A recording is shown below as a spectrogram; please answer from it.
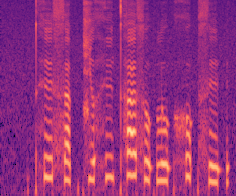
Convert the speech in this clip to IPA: t̪ʰ e˧ s a˨ t̚ t͡ɕ ə˧ h ĩ˥˧ t̪ʰ a˦ s o˨ ʔ l o˨ ʔ h o˦ ʔ s e˨ ʔ

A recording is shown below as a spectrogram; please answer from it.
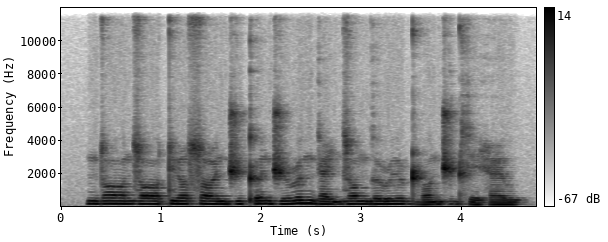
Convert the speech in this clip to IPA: n d ɔː˨ n z ɔː˨ t ʉː˨ sˤ ɵː˨ n d͡ʒ y˨ kʼ ɵ˦ n d͡ʒ y˨˦ ɭ ɵ˦ ŋ ɡ æ˨ i̯ n z ɔ˦ ŋ ɡ ɵ˦ u̯ ɭ ʉː˦ ɖʱ ɔ˨˦ n d͡ʒ ɵ˦ ɖ x e˨ h æ˦ u̯

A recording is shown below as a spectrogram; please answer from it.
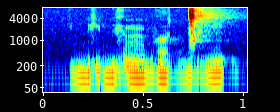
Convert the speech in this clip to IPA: bʲ ḛ bʲ o̰ m b o ɡ͡ǀ i

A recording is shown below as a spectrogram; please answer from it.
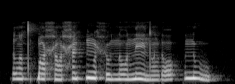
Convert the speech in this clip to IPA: l ũ tˤ k͡p ɔ ħ ɔ̃ ħ ẽ k͡p ũ ħ u n ɔ n ẽ d ɔ̃ l ɾ ɔ | n u

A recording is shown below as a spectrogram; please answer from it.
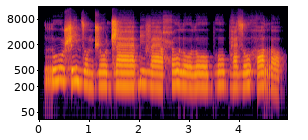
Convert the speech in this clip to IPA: r uː ʂ i n z o n d͡ʒ oː ɖ͡ʐ æː ɓ i v æː ħ o l oː l oː bʱ oː bʱ æ z o h ɒ r ɒ

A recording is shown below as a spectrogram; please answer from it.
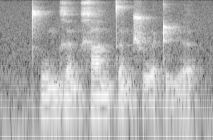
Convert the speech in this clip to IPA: t̪ʰ u˨˩˦ m ɣ ə˨˩˨ m x a˧ n t̪ ə˨˩ m ʂ u˨˩˨ ə̯ ʈ i˨˩˨ ə̯

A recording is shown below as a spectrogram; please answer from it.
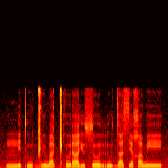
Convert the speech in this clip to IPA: nː e tʼ u ɡ͡ǁ ø w a ǁʰ o ɾ a ɾʲ u s o r u d a s e χ a w e

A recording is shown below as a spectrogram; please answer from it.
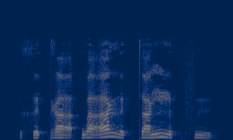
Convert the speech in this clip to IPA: x ə˨˩ t̚ ɣ a̰ː˧˨ h w a̰ː˧˥ ɣ ə˨˩ t̚ t̪ a˨˦ ŋ n ə˨˩ p̚ f ɨ̤˨˩

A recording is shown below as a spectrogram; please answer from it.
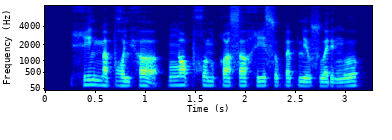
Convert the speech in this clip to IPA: h i lʲ m a p ʁʷ ɐ lʲ h ʌ | ŋ ɑ p χʷ ɛ m qʷ ɑ s ʌ h i s ʊ p ɛ p lʲ ɛ sʷ ɛ ɾʲ ɐ ŋ ʊ

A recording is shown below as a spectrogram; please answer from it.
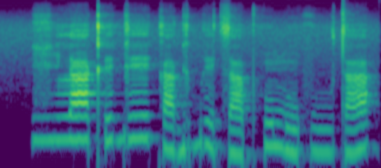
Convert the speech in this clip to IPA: ɣ i˦ l a˦ kʼ e˦ ɡ eː˦ k a˨ ɡ ɪ˦ b e˦˨ t͡s a˨ pʰ ũ˦ m ũ˨ f uː˨ t a˨˦

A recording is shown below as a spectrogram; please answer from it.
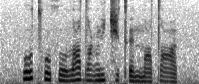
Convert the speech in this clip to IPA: o tʰ o θ o l a dˤ ɤ ŋ i t͡ɕ ʏ tʼ ɛ n ɤ tˤ ɜ

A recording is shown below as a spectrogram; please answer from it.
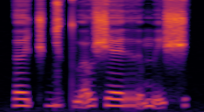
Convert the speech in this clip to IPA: ɜ t͡ʃ ɟ ʊ tʷ ḛ lˠ ʃ ɛ r ə̰ m ḛ ʃ

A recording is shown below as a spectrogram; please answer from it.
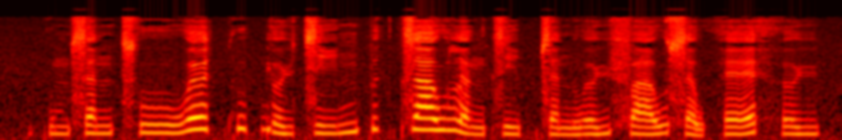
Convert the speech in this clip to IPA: kʷ ɐ˨ m s ɐ˨˧ n t͡sʰ uː˨ w œː˥ t̚ kʷ ɐ˥ p̚ j ɵ˨ ɥ t͡s iː˨˥ ŋ p ɪ˥ k̚ t͡s aː˥ w l ɐ˨ ŋ t͡s iː˨ p̚ s ɐ˨ n w ɵ˨˥ ɥ f aː˨˥ w s ɐ˨˩ w h ɛː˨˥ h ɵ˧ ɥ

